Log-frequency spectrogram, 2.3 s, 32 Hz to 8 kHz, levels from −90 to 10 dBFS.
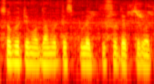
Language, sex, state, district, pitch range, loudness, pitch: Bengali, male, Tripura, West Tripura, 115-125 Hz, -18 LUFS, 120 Hz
